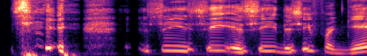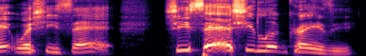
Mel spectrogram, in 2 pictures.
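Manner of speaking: can't believe what she just heard; incredulous. Real, not acted.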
